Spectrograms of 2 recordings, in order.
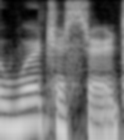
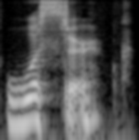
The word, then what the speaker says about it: Worcester: Is it Worcester, sir? – It's Worcester.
